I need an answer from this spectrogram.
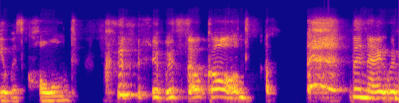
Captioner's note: laughs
